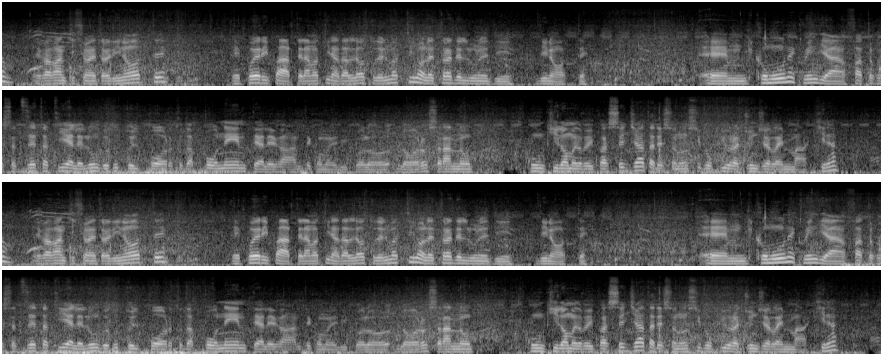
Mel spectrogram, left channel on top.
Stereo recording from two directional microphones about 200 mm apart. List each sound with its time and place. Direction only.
0.4 s speech: 5° right (ahead or behind)
7.0 s speech: 5° right (ahead or behind)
